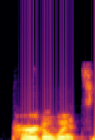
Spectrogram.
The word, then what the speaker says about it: Perdelwitz: it's not just you the the correct pronunciation of your name last name perlewitz but I will answer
